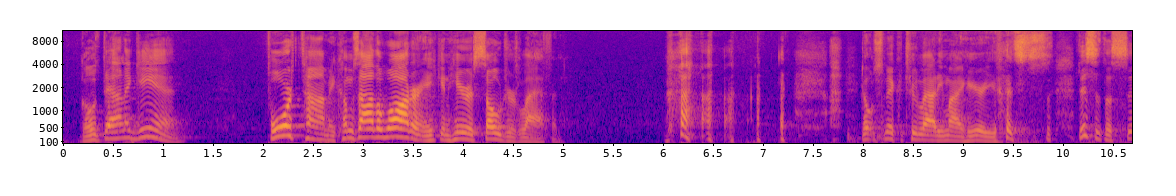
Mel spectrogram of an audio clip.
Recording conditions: large echoing room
